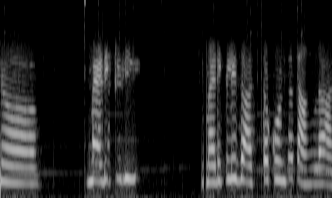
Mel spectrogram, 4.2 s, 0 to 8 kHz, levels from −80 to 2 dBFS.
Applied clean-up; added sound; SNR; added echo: neural separator model SepFormer DNS4.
